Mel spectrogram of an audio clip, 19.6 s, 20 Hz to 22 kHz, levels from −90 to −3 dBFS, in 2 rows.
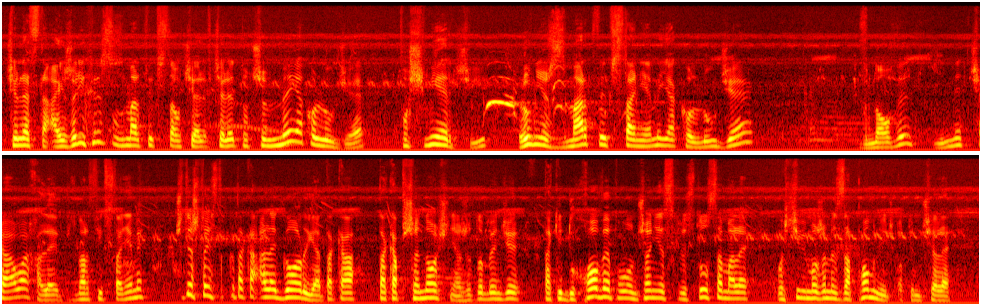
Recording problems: electrical hum; loud; throughout; 50 Hz, 8 dB below the speech

